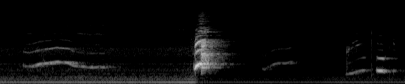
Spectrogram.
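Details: Sausage dog, a Dachshund, whimpering in thin, high, rising-and-falling whines. A sharp yip sounds midway, then short, soft whimpers follow over a steady low hum.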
